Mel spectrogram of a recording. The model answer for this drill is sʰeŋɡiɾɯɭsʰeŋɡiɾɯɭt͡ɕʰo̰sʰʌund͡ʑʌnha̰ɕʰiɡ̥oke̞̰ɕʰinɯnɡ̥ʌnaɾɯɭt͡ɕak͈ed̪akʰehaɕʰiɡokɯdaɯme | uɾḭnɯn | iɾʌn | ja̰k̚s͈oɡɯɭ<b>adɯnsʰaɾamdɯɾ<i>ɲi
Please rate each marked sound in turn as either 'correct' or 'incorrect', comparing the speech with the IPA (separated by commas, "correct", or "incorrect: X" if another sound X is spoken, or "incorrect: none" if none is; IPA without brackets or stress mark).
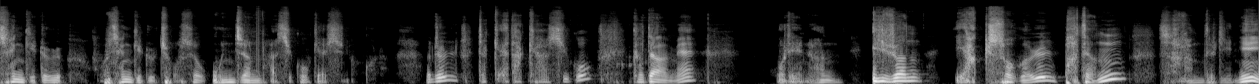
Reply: incorrect: p, correct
